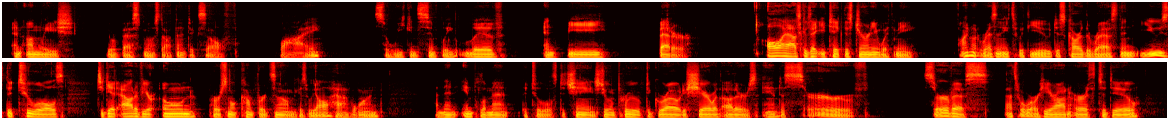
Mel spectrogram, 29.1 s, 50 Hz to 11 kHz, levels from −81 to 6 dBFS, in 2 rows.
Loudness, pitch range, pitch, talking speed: -25 LUFS, 95-110 Hz, 100 Hz, 165 wpm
